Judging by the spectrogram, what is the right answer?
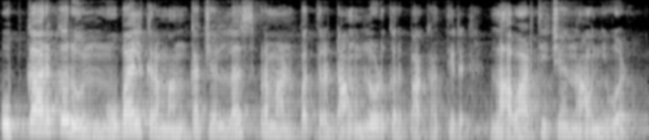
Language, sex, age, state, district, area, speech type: Goan Konkani, male, 30-45, Goa, Canacona, rural, read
